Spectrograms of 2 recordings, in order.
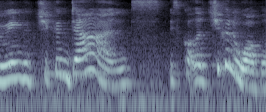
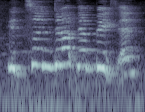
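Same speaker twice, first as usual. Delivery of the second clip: lightly voiced chickens; 9 semitones higher than usual. A narrator's reading. Narrating chickens in high voice.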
